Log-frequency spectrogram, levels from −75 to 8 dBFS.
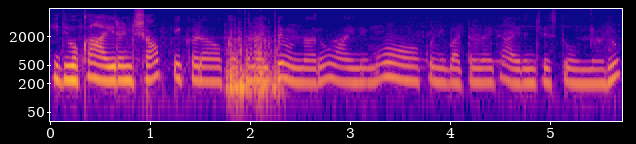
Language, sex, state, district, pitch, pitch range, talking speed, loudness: Telugu, female, Andhra Pradesh, Manyam, 230 Hz, 215-250 Hz, 165 wpm, -20 LUFS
